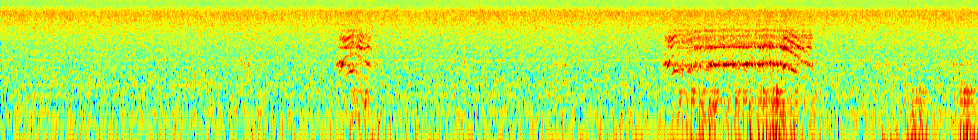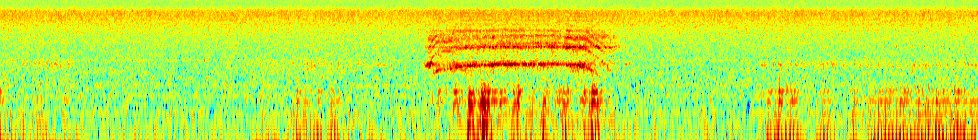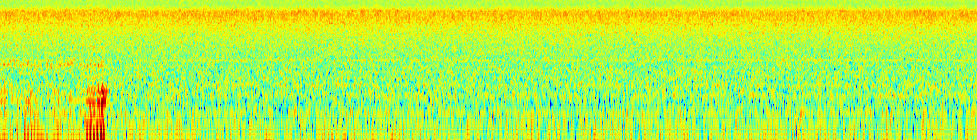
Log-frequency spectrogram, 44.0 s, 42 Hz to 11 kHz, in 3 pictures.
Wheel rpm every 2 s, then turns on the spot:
0, 10, 20, 10, 10, 140, 50, 20, 0, 20, 60, 180, 20, 20, 20, 10, 0, 0, 0, 0, 0, 0.
4-6 12-16 18-20 26-32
